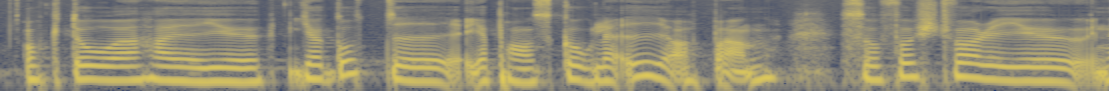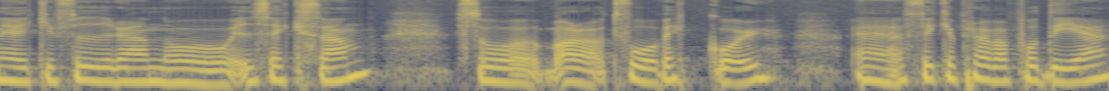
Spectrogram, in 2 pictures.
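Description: In a dark, mellow tone, a woman speaks at a fairly slow pace and medium pitch, with very even loudness and fairly even intonation. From Sweden, Stockholm. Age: 20s. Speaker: engineer. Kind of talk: interview. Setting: studio. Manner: halting.

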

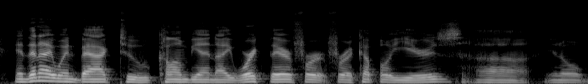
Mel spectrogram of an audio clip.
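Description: Fairly slow delivery from a man, his pitch fairly low, with ordinary pitch variation. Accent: Spanish. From Colombia. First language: Spanish. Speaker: veterinary professor. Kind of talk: interview. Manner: hesitant, many fillers.

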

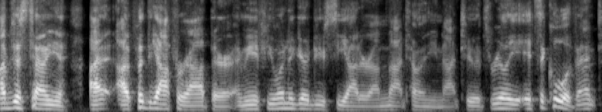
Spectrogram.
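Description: A man with an American accent at medium pitch, very fast and with hardly any pauses, ordinary pitch variation and big swings in loudness, in a dry, close, very clean recording with no echo and a silent background. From Pennsylvania. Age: 40s. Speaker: podcast host. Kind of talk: casual chat. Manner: animated.

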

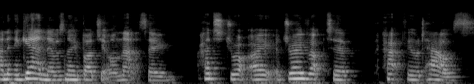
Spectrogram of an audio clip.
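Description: Speaking at a moderate pace with ordinary pitch variation, a woman uses a fairly high pitch and a southern English accent. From Watford, southern England. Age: 30s. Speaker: actress and writer. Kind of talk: casual interview chat.

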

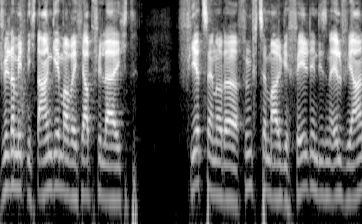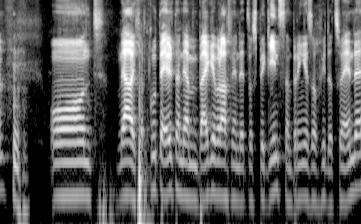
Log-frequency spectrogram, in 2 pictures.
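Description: A man speaks at a fairly high pitch for a man, with big swings in loudness. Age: 20s. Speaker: church member giving the welcome. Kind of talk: welcome speech at a church service. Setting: church service with live audience. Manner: animated.

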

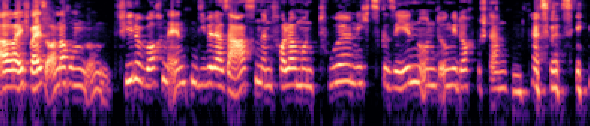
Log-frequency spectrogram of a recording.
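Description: This woman has an unremarkable speaking voice, pitched fairly high, with fairly even intonation. She keeps a moderate pace with hardly any pauses. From Berlin, Germany. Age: 40s. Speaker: magazine editor-in-chief. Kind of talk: casual interview.

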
